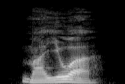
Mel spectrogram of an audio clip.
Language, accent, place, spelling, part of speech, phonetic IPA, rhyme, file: German, Germany, Berlin, Major, noun, [maˈjoːɐ̯], -oːɐ̯, De-Major.ogg
- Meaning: major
